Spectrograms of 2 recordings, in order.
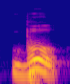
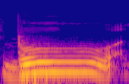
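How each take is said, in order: First: The vowel is short. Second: The vowel is long.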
